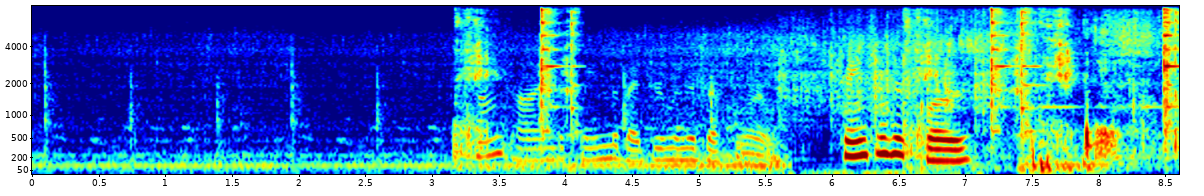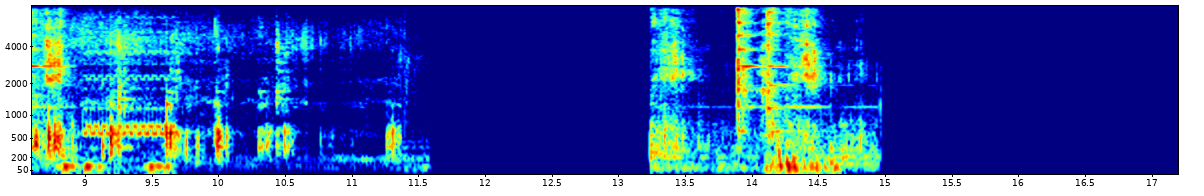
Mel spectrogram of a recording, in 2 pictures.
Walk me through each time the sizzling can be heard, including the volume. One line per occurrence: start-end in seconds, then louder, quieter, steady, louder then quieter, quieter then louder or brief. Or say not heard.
0.0-11.6 louder then quieter.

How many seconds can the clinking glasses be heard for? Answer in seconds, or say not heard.
5 s.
